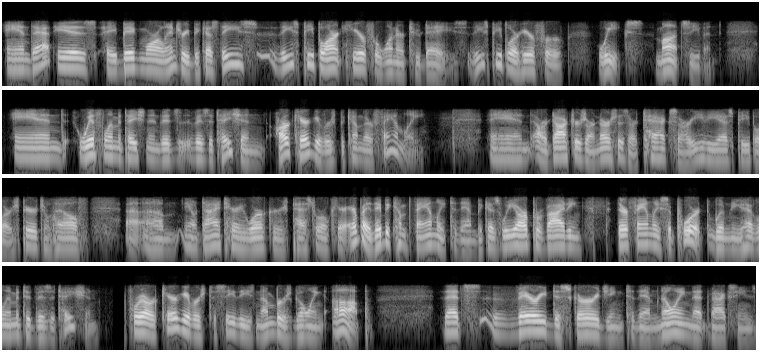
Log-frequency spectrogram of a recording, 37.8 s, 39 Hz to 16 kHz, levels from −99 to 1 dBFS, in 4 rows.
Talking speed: 145 wpm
